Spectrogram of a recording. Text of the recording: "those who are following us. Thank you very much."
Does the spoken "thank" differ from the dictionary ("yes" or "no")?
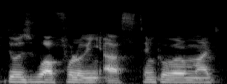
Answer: yes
